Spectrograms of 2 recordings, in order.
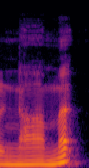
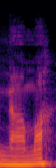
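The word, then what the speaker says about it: nāma: Rupa Nama and Rupa in singal's pronunciation we call n rup in English International P we call it Nama and Rupa okay because the a is not closed it's open uh so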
